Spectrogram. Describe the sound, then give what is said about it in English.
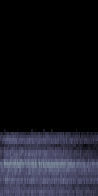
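Deep, Darth Vader-style breathing made by a seated person during a breathing exercise: a single steady, raspy, hissing breath that holds an even, fairly soft level throughout, with no talk over it. “breathe deeply in, and breathe out, and make that Darth Vader breath”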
